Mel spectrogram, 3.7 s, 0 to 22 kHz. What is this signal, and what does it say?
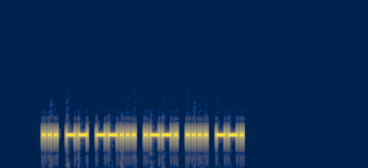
Morse code, heard as a keyed tone, about 39 wpm, 700 Hz. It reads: SM7PHG
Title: DXCC-100 Call Signs - 6 Characters - 40wpm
